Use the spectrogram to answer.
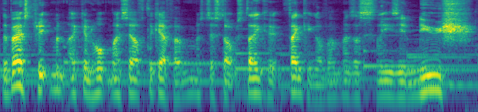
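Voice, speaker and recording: A man's voice: lowish voice, fairly quick, music in the background. A man with a blocked nose co-hosting a let's play, chatting and reading aloud in a dry, sweary way. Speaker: co-host of a gaming let's play. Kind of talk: casual chat and reading aloud while playing.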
